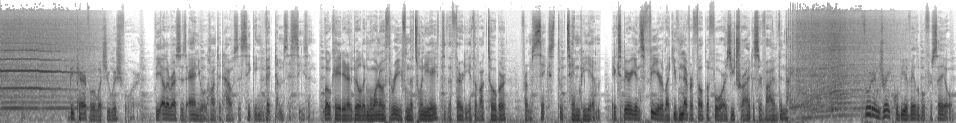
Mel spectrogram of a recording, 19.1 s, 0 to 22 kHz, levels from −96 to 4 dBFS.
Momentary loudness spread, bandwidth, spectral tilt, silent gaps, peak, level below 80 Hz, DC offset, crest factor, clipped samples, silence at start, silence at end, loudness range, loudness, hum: 10 LU; 20 kHz; -5 dB/octave; none; -8 dBFS; -40 dBFS; under 0.1%; 14 dB; under 0.1%; 0 s; 0 s; 4 LU; -22 LUFS; none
